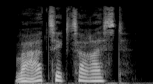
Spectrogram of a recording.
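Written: varetægtsarrest

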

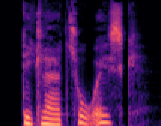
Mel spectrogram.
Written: deklaratorisk

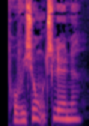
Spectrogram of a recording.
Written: provisionslønnet

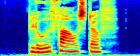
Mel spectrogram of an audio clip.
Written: blodfarvestof

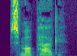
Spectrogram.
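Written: småpakke

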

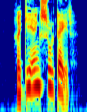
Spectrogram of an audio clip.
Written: SOLDATS

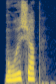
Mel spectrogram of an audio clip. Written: modeshop

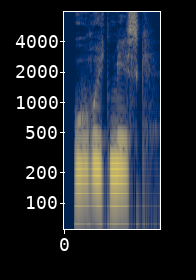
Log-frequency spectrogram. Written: urytmisk

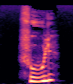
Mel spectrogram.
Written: fugl

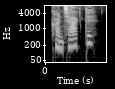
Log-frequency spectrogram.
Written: kontakte

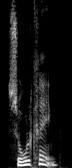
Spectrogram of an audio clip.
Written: solcreme

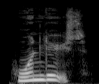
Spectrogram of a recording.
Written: hornløs

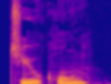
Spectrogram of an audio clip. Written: tyvekrone

